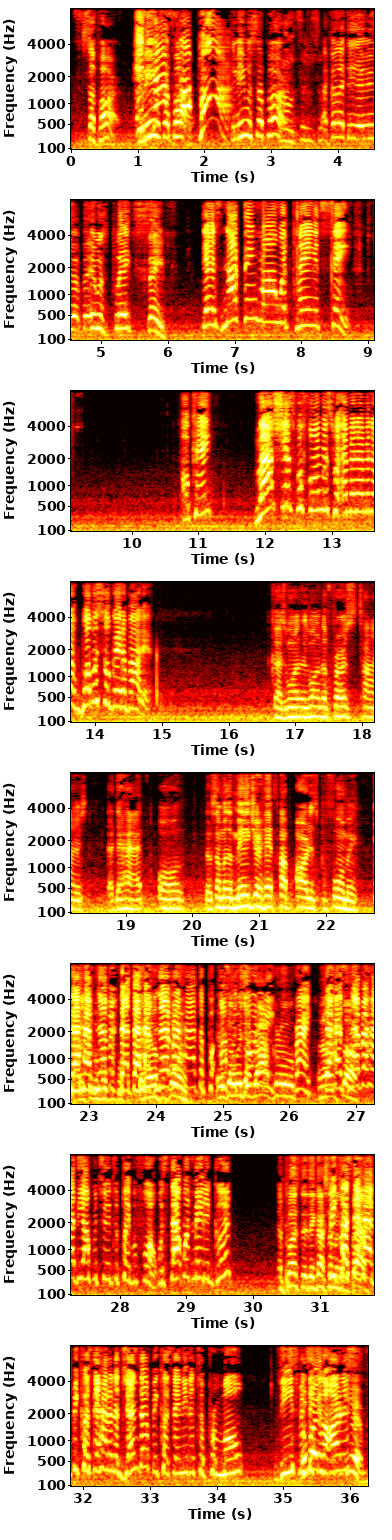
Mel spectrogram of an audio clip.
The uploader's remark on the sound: Welcome to School Commute Convos where we have conversations about random topics while driving our children to school.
